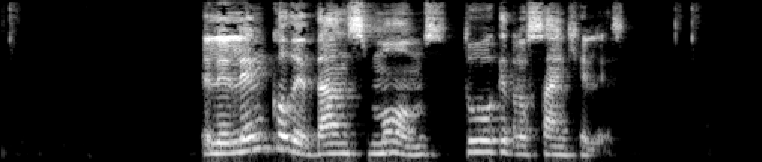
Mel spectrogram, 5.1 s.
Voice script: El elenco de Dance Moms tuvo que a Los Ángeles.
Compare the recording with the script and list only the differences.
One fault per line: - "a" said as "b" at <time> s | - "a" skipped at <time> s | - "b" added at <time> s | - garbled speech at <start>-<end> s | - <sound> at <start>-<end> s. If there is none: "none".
none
